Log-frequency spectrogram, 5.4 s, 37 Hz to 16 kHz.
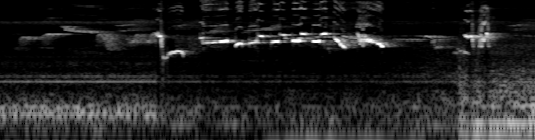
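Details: Oriental magpie-robin, a kacer in full song for training other birds to sing, pouring out a dense, rapid run of sharp whistled and chattering notes between about 1.6 and 4 seconds, then a brief loud burst; a low steady hum underneath.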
